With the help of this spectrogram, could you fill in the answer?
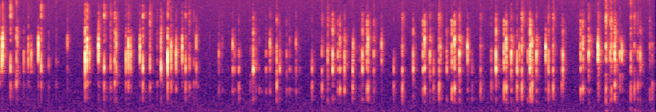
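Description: A small, hollow white printed cardboard box is held in both hands close up and rapidly tapped with long nails. The result is quiet, dry, crisp clicks in fast, uneven flurries, bright and papery with almost no low end and no ring, with brief lulls near the middle.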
